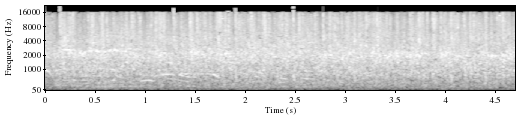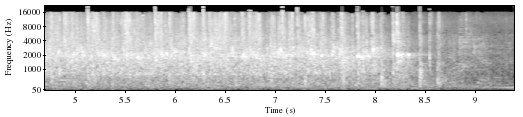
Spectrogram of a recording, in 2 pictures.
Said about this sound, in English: So let's give her another round of applause.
